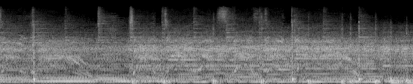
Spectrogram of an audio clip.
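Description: Hardcore punk band music: electric guitar chords held over bass, with drum and cymbal hits throughout.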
